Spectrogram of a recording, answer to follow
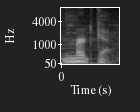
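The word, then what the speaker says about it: Mrtka: MKA redeem Mertka.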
